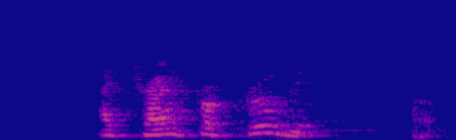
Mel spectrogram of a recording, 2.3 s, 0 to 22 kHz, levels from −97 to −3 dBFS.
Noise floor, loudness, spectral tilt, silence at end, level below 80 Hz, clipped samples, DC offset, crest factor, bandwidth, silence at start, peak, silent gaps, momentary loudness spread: -79 dBFS; -58 LUFS; -4.5 dB/octave; 0.1 s; under -90 dBFS; under 0.1%; under 0.1%; 22 dB; 3.9 kHz; 0.5 s; -38 dBFS; none; 11 LU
